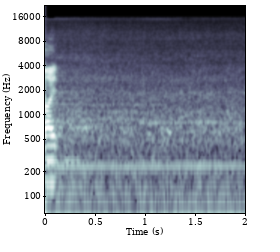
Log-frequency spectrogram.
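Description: Steady low background hum with a faint constant tone in it, and no distinct sounds standing out.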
